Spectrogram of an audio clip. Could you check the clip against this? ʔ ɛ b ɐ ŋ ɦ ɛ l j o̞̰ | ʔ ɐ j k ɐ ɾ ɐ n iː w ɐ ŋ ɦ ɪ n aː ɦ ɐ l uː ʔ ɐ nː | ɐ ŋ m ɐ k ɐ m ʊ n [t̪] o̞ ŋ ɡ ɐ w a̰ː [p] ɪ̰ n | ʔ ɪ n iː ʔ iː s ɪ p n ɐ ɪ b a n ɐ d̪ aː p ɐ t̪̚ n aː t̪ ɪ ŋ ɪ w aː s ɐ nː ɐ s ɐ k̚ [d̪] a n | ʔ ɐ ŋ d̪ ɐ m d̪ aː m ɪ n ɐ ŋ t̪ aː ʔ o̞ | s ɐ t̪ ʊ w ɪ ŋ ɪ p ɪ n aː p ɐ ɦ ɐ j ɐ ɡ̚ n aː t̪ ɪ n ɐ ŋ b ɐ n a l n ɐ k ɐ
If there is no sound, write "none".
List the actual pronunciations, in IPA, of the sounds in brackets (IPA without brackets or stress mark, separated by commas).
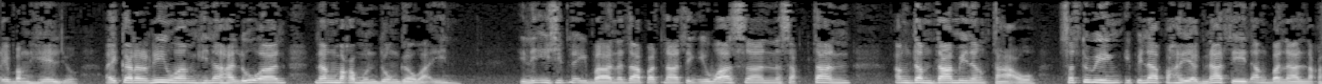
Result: d̪, ʔ, t̪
